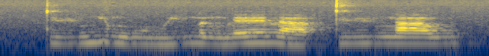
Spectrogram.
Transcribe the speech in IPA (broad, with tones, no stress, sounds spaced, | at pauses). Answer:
t̪ yː˨˥ ŋ j ʊ˧ ŋ w uː˨˥ j n̪ ɐ˧ ŋ l ɛː˥ l aː˨ p̚ t̪ yː˥ ŋ aː˥ w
